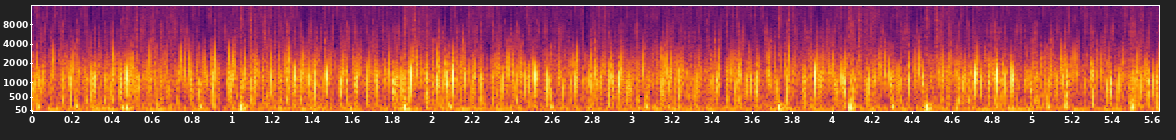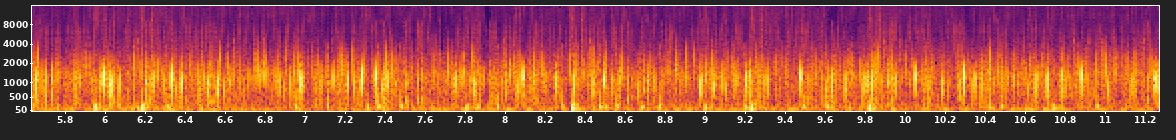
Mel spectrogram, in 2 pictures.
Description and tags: Rockfall (7lrs,grnlzr,Eq) 2
This sound is created from several samples with characteristic hits of stones on the surface. These samples were placed in a granular sampler. There were also manipulations with the pitch. In general, the number of layers is up to eight. Also in one of the sounds added low-frequency rumble.
rockfall, sfx, low, effect, stones, game, shudder, cinematic, sound, temblor, earthquake, ground, sound-design, seismic, tremble, sound-fx, quake, movement, fx, shake, rock-fall, stone, rumbling, foley, rattling, seismo, seism, texture, rumble, rocks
